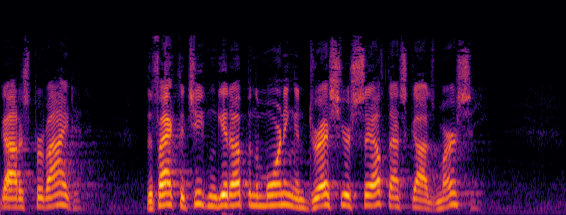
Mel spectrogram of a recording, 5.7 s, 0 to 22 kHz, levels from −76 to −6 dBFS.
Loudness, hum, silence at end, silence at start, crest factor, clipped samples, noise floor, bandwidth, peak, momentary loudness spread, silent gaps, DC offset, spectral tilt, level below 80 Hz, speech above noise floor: -21 LUFS; none; 0.9 s; 0 s; 18 dB; under 0.1%; -56 dBFS; 11.5 kHz; -4 dBFS; 8 LU; none; under 0.1%; -4.5 dB/octave; -62 dBFS; 35 dB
